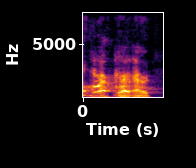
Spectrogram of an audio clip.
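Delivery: low, rough repeated dog noise; imitated dog groan. Storyteller imitating the dog neighbors hear, groaning. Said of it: "they hear the dog go".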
